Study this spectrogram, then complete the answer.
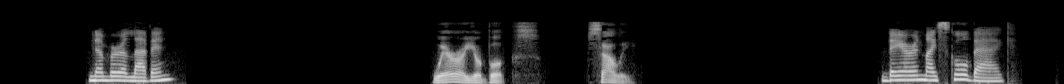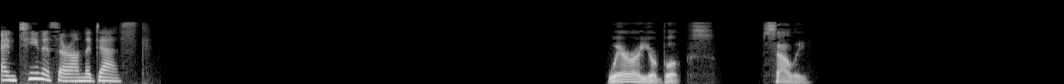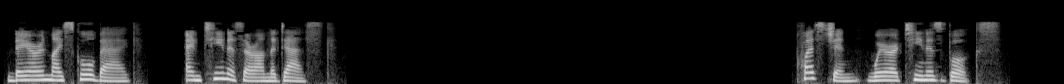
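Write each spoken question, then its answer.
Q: Question, where are Tina's books?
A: On the desk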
